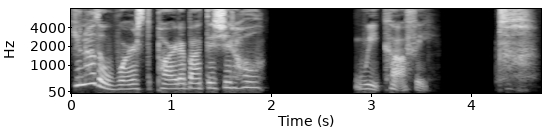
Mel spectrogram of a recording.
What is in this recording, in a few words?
Ambient Barks, en; Warframe; Mall Romance; Lettie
